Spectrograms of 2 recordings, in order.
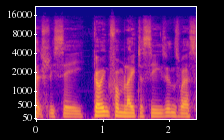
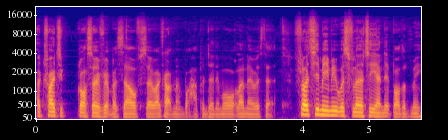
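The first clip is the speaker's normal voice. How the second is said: ordinary talk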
